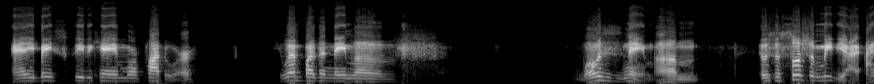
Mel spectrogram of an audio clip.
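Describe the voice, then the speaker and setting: In a low-quality, dry recording, a man with a fairly high, pushed and bright voice narrates an improvised audio log. He tells his story in a rambling, hesitant way, frequently drifting off and losing track.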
